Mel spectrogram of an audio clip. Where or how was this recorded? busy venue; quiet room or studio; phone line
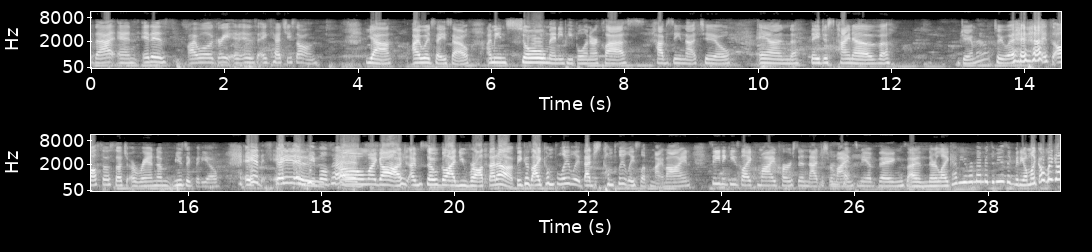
busy venue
